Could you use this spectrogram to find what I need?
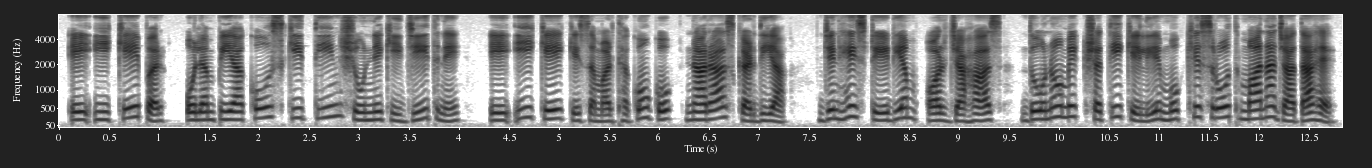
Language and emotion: Hindi, neutral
